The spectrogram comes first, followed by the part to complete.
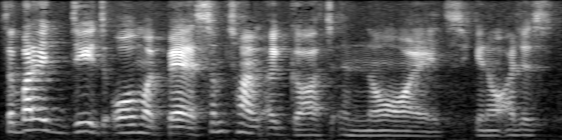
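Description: A man's voice: mid-range voice, sing-song, moderate pace, fairly bright tone. Guy whose first language is close to turkish, stumbling thru english, lots of um and repeats. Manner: hesitant, many restarts and fillers. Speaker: English learner asking questions. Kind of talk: casual conversation.

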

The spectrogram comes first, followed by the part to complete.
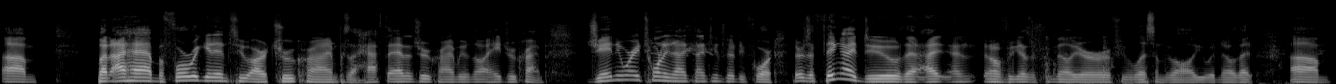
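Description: A man's voice: medium pitch, brisk, fairly bright tone, clean tone, no room sound. A middle-aged man hosting a podcast in casual chat, with a rambling, self-deprecating way of talking. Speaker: podcast host.

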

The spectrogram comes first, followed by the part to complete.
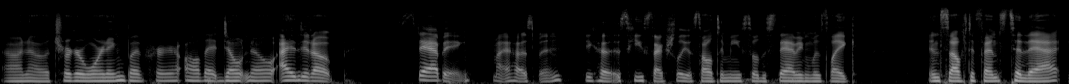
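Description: A low-pitched young woman talks in a loose, candid way, heavy with "like" fillers and casual swearing. She is a podcast co-host. The sound is close and dry. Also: steady tone, moderate pace, clean tone, no room sound. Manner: blunt, swears freely, many "like" fillers.

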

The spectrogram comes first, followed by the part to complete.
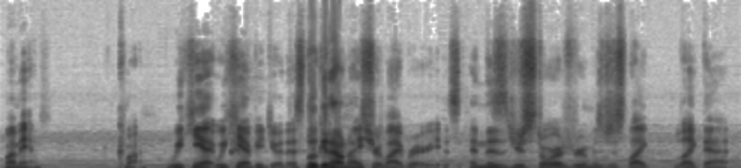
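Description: A man's voice: mid-range voice, animated, fairly quick, vocal fry, faint music behind. A man playing a tabletop game, speaking casually and partly in character, blunt and swearing with playful exasperation. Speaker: player.

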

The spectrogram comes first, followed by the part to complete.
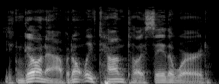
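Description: A man voicing a gruff, shrewd police chief in a hardboiled detective story, blunt and intimidating with grudging amusement. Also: deep voice, expressive, fast, a little mellow. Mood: grudging, warning. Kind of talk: hardboiled detective audiobook dialogue.

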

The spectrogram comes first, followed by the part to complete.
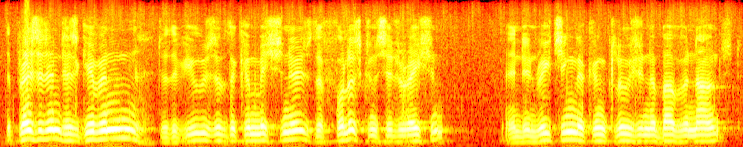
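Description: Solemn, formal statesman played by a male actor, medium pitch, deliberate delivery, muffled vintage radio drama. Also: close to an everyday voice. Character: solemn male statesman dictating an official dispatch. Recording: muffled old radio recording.

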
